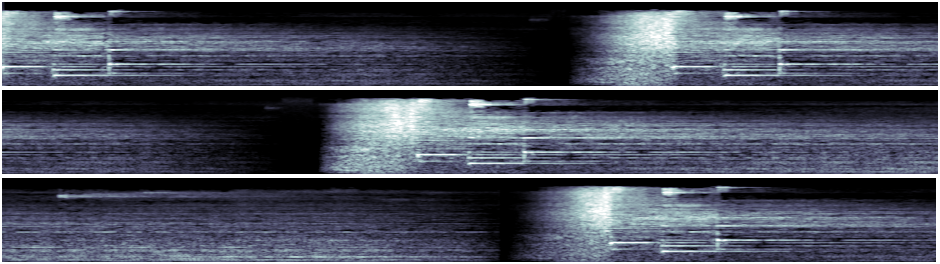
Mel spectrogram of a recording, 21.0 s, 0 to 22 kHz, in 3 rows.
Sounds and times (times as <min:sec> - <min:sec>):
Music: 0:00.0 - 0:04.2, 0:05.1 - 0:09.2, 0:10.2 - 0:17.9, 0:18.5 - 0:21.0.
